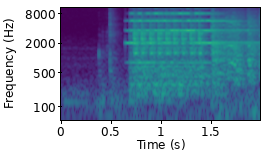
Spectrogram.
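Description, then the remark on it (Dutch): An outgoing phone call ringing tone, calling a man out on the road in a truck, starts abruptly after a few soft clicks, a loud, bright, buzzy ring held steadily for over a second, alone without any talking. “ik denk dat het tijd is dat we gaan bellen”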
